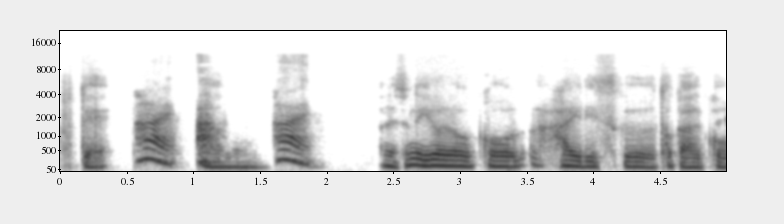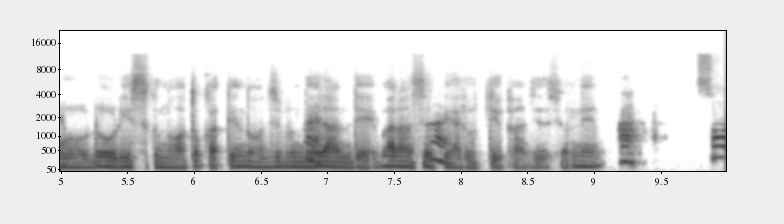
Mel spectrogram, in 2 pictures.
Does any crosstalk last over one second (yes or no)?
no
